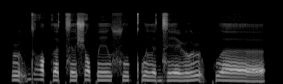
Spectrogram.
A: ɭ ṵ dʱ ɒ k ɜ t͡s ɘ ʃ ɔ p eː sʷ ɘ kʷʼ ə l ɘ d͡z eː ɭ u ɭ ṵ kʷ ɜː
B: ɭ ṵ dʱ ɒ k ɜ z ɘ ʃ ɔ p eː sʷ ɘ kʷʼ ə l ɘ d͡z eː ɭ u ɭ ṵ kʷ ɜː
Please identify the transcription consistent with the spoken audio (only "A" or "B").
A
